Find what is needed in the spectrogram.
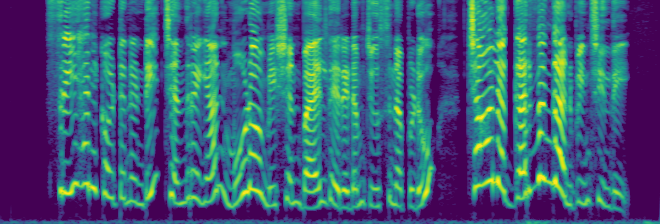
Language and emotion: Telugu, happy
